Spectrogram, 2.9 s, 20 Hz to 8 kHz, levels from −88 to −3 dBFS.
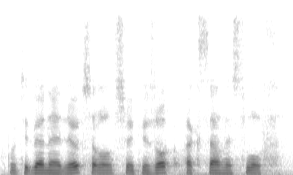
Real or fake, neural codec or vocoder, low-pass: fake; codec, 16 kHz, 0.5 kbps, FunCodec, trained on LibriTTS, 25 frames a second; 7.2 kHz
